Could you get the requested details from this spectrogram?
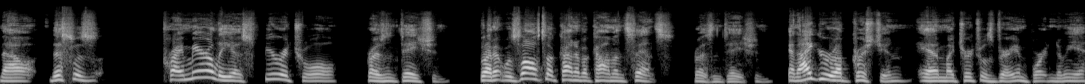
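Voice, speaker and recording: A man with an American accent speaks at a high pitch and a moderate pace. His intonation is lively. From US Midwest, southwestern Minnesota. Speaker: spiritual messenger, retired teacher. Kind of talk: interview.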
